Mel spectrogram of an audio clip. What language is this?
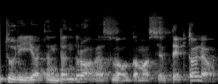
Lithuanian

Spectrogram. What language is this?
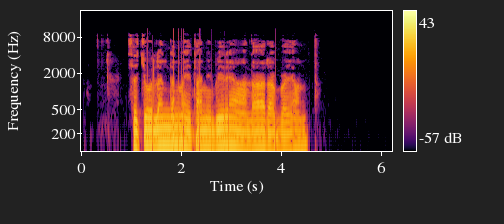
Gawri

